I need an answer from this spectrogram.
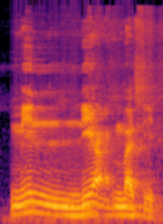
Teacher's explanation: nun bertemu dengan nun di situ ada tasdid maka dibaca dengan kamil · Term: Idgham kamil bighunah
